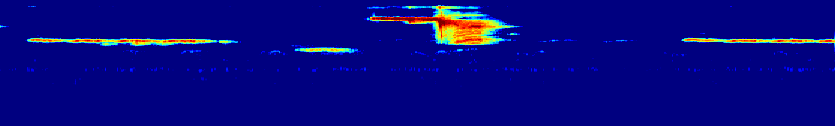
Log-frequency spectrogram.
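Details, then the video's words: Thin level whistle from a tufted titmouse, a short soft lower note, then a very high sharp note sliding into a harsh, raspy burst, and another long thin whistle to close. "Tufted Titmouse Calling Sound"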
